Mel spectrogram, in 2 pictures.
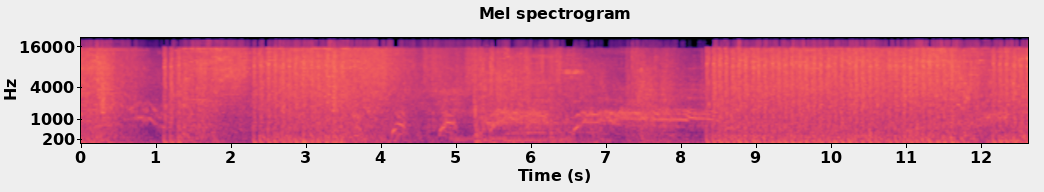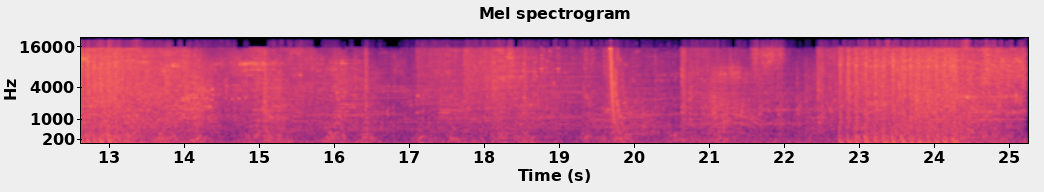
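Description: Cube gun blasting continuously in Remnant 2, a dense, loud stream of rapid shots with crashing impacts and bursts, running almost without pause through a hectic fight.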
